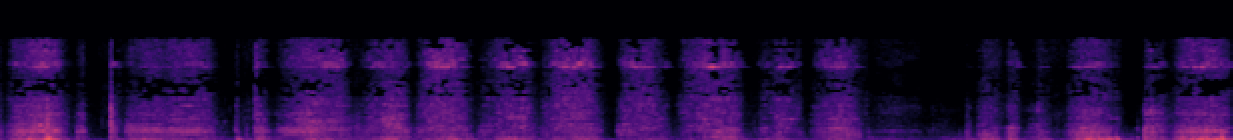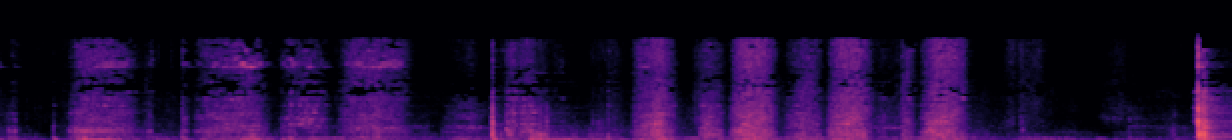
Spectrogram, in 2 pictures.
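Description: Farrier's hoof rasp scraping across the horn of a large Shire-cross hoof in repeated back-and-forth strokes, levelling and shaping the freshly trimmed foot.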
